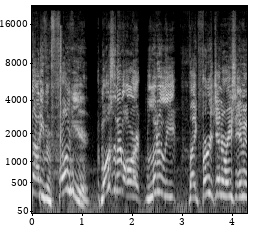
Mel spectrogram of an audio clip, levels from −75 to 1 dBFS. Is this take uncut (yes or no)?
no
